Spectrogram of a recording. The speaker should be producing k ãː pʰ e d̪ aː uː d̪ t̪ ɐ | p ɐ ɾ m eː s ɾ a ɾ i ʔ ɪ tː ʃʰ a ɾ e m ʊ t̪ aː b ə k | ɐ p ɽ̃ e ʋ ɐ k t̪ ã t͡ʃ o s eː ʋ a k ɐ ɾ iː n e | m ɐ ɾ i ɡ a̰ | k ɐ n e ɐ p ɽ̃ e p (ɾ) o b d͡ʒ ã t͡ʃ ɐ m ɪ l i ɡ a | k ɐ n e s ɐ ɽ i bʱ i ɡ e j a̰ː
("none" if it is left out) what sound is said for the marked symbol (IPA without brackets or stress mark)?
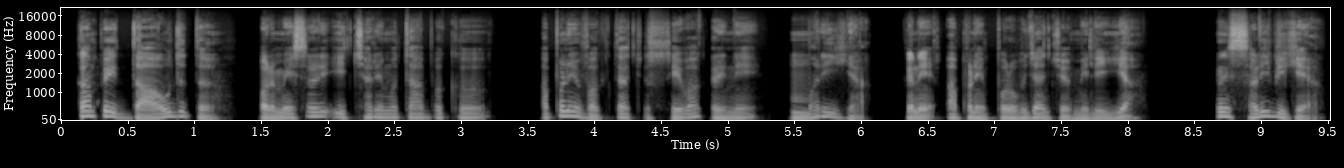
ɾ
